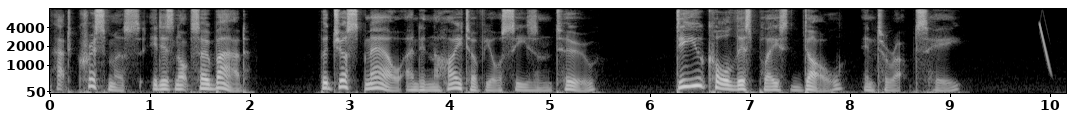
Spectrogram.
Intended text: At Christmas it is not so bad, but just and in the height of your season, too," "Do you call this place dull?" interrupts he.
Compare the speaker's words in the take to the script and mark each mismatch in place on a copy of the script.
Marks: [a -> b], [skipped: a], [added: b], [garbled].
At Christmas it is not so bad, but just [added: now] and in the height of your season, too," "Do you call this place dull?" interrupts he.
